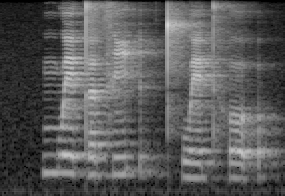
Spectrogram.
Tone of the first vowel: falling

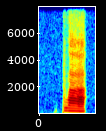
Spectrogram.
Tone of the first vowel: low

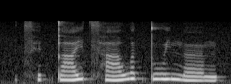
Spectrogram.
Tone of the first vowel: low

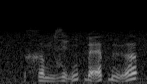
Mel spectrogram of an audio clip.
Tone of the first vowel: low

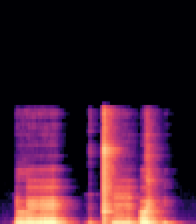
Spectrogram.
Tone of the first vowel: rising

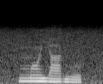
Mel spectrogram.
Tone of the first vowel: high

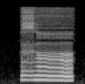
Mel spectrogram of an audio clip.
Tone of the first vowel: low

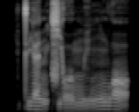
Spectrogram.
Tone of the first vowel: falling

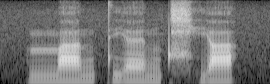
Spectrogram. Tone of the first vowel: rising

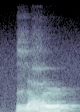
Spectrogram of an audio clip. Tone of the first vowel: low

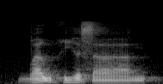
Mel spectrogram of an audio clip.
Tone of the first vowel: rising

